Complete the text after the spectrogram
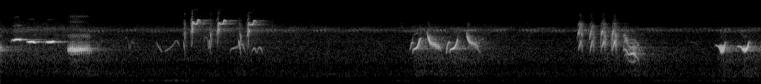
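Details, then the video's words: A Brown Thrasher sings for 40 seconds without repeating itself: a rich run of varied phrases, quick clusters of sharp high notes and slurred chirps, over a thin steady high-pitched hum. "that was a brown thrasher singing for 40 seconds and it did not repeat itself once during that time"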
